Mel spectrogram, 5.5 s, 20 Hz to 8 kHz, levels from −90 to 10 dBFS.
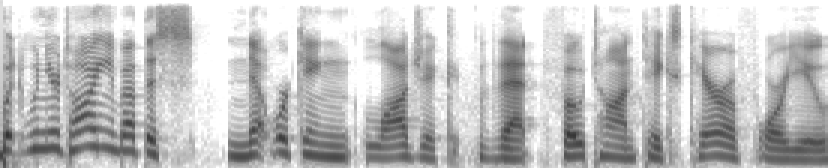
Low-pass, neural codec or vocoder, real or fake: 7.2 kHz; none; real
